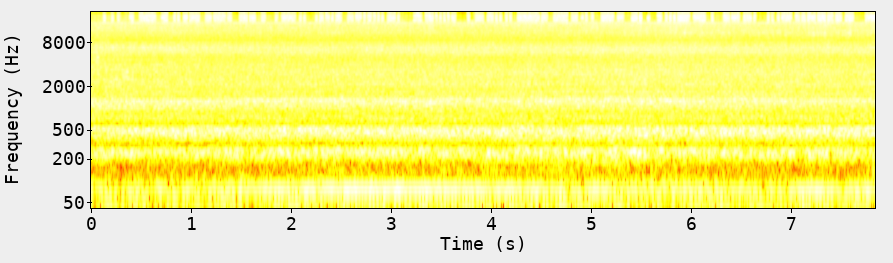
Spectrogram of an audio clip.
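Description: A honey bee swarm buzzes in a steady, dense, continuous drone, close and loud throughout without pause or talking.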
